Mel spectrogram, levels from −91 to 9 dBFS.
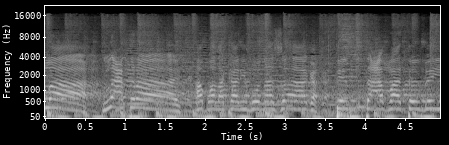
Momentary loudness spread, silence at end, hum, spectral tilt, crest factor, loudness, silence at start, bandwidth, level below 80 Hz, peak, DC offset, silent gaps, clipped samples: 3 LU; 0 s; none; -4.5 dB/octave; 18 dB; -20 LUFS; 0 s; 17.5 kHz; -28 dBFS; 0 dBFS; under 0.1%; none; under 0.1%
